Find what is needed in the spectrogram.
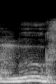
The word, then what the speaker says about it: Moog: And it ends with a Moog synthesizer solo that's pretty wild, which I've been calling a Moog for the longest time, but nope, it's actually pronounced Moog.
